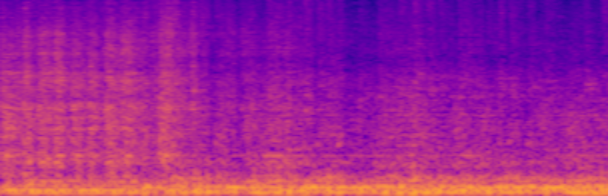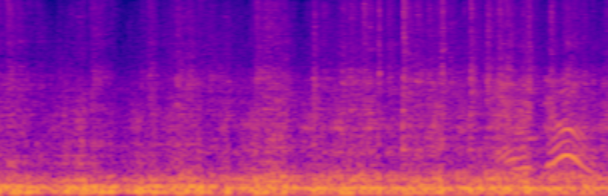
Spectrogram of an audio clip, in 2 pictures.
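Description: A twin-turbo Ford Mustang engine cranks and runs for its first start, a loud, steady low rumble that fills the whole stretch and holds at a constant level throughout.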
